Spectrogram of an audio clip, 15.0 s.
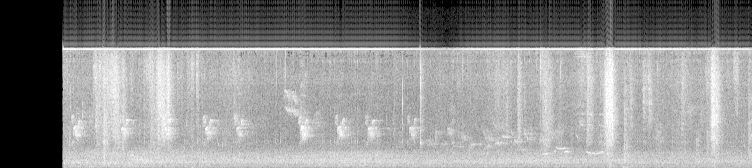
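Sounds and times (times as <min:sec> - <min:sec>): small birds chirping: 0:01.3 - 0:15.0
steady outdoor hiss: 0:01.3 - 0:15.0
sharp clicks: 0:08.0 - 0:09.9
whistled bird notes: 0:08.2 - 0:12.3.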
